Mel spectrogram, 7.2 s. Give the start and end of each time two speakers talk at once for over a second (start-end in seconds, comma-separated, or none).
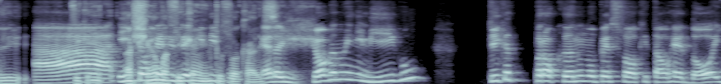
0.7-2.8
